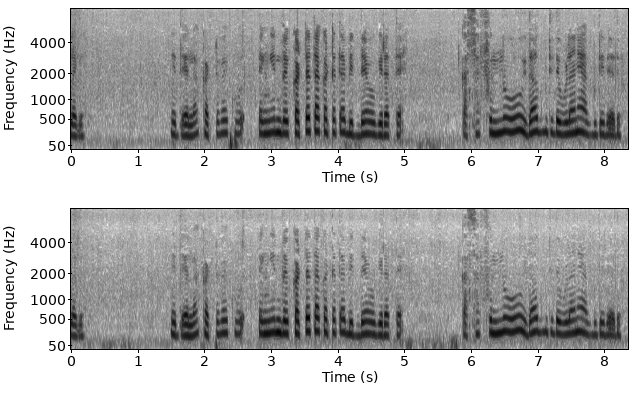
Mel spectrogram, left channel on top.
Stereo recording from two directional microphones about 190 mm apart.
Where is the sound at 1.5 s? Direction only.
25° right (ahead or behind); by 4.9 s 5° right (ahead or behind).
